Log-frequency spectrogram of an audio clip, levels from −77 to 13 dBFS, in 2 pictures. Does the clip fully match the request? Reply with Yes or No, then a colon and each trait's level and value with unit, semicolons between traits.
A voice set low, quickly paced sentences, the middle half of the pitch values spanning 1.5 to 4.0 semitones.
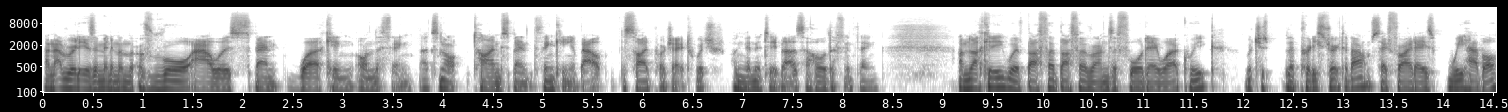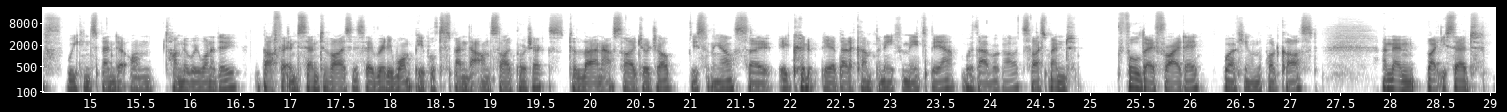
Yes: very low, 95 Hz; fast, 235 wpm; average, 3.2 semitones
